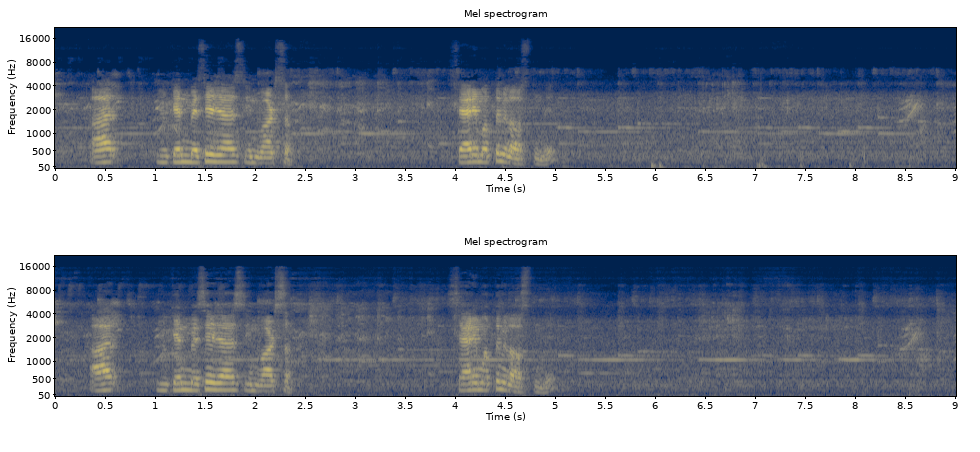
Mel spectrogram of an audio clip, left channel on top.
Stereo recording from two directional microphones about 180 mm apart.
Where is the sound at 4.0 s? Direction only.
50° right (ahead or behind).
